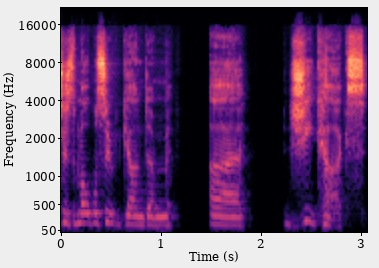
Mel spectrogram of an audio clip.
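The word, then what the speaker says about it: GQuuuuuuX: Uh Gcucks. It's spelled GQ. GQ with like sick U. GQ. Uux. People call it either Gcucks or G Quacks, like whatever, because that's just easier to say.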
